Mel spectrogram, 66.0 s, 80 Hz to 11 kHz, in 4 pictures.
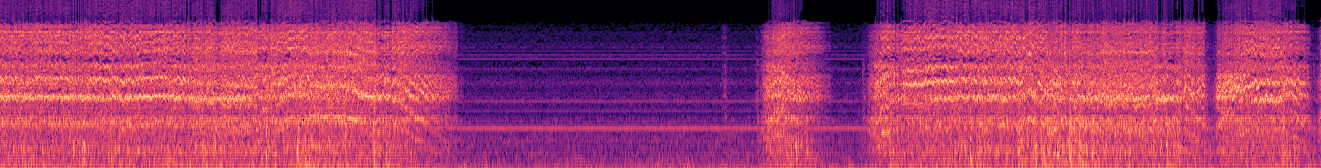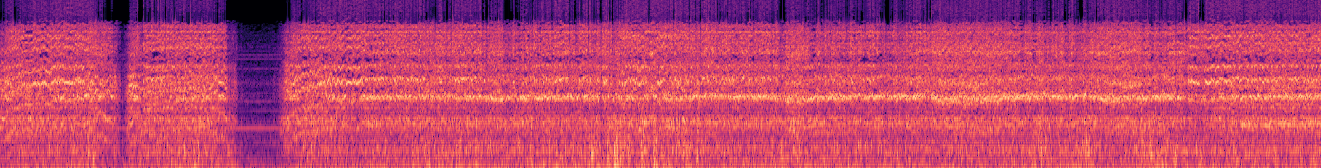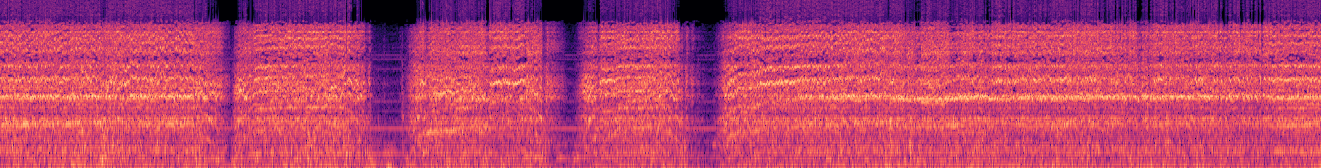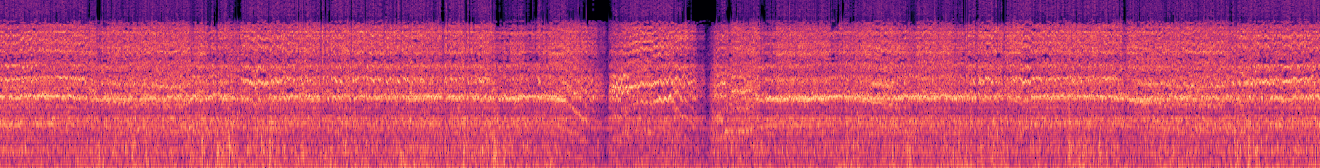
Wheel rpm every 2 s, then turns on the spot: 230, 220, 160, 0, 10, 90, 220, 160, 140, 130, 160, 230, 230, 230, 230, 220, 210, 190, 140, 130, 100, 160, 230, 240, 230, 220, 220, 230, 150, 170, 230, 220, 210.
none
